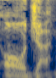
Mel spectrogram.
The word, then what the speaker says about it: Oxa: Il suo cognome si scrive Rexha con la X e la H, un po' come Anna Oxa, però la pronuncia è corretta, mi dicono essere Regia, così come sarebbe Oja, no?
